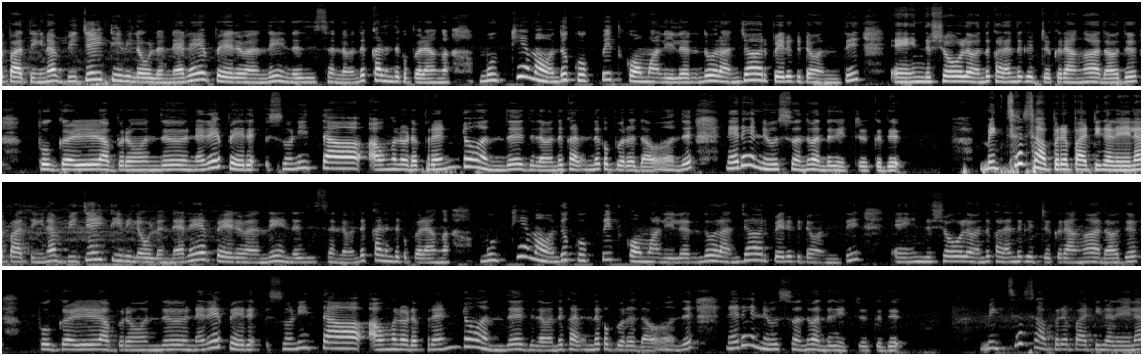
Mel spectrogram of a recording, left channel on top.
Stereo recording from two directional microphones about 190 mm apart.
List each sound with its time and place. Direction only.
0.0 s a woman's voice: 30° left (ahead or behind)
15.6 s a woman's voice: 35° left (ahead or behind)
21.2 s a woman's voice: 55° left (ahead or behind)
